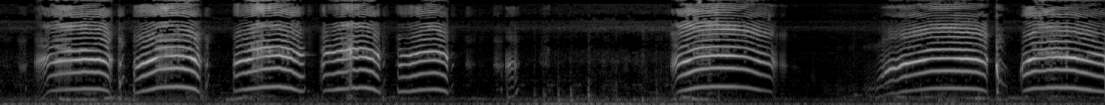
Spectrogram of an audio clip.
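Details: Newborn baby (likely girl) shortly after birth, described as hungry and keeping her hand up: repeated loud, high-pitched wailing cries in bursts with pauses. A vigorous, healthy newborn cry.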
